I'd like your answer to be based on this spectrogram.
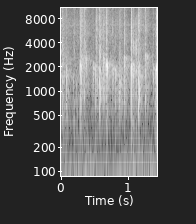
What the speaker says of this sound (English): As the crowd rises to their feet to give respect to both of these players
